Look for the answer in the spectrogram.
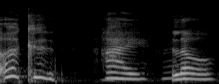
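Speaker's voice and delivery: slow, halting greetings with gaps between words; tongue-tied beginner English. Retold or imitated. Recalling first video call with foreign boyfriend, tongue-tied. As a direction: imitate yourself groping for simple English words. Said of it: "我都讲不出口".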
